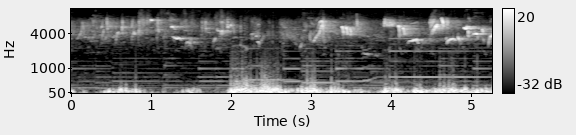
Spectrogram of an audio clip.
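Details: A Eurasian blackcap in Biebrza National Park, Poland, gives bright, fluty warbling phrases in quick bursts, each lasting about a second, over a steady bed of soft background music.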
